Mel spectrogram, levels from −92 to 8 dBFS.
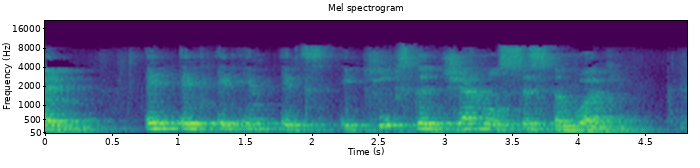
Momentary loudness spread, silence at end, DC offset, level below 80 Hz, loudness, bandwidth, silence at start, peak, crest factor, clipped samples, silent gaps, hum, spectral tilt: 12 LU; 0.3 s; under 0.1%; -62 dBFS; -19 LUFS; 9 kHz; 0 s; -2 dBFS; 18 dB; under 0.1%; none; none; -6.5 dB/octave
